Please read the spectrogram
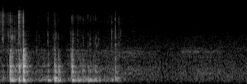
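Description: Light clicks and taps from a diecast toy monster truck being turned in the hands, several in quick succession over about the first second.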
